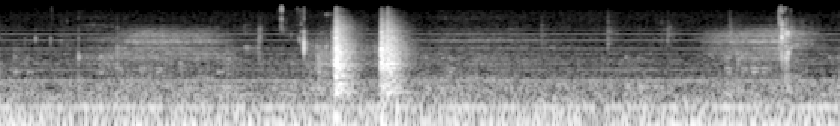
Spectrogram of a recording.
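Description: Hand embroidery on felt: needle and thread being drawn through the felt, with two sharp clicks a little over two seconds in, over a steady low hum.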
